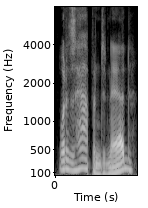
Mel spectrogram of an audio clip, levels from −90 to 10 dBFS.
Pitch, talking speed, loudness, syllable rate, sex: 125 Hz, 230 wpm, -17 LUFS, 6.5 syllables/s, male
